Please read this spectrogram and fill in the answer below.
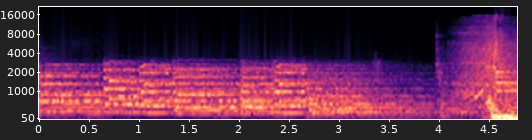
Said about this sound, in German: Wir hören daraus einen Song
